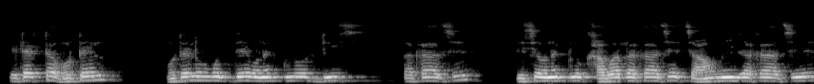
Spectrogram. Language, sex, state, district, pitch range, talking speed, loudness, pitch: Bengali, male, West Bengal, Purulia, 165-180 Hz, 140 wpm, -16 LUFS, 170 Hz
